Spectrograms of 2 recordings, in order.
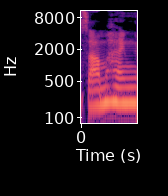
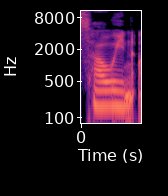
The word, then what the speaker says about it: Samhain: Ich habe immer Samhain gesagt, aber tatsächlich wird es Samhain ausgesprochen.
